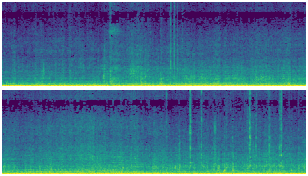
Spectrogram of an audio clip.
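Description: A car driving along, with a steady low engine and road rumble.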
